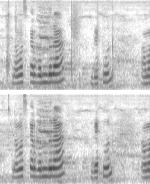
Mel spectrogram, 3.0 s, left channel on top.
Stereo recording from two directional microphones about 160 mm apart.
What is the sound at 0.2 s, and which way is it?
Speech, 20° left (ahead or behind).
